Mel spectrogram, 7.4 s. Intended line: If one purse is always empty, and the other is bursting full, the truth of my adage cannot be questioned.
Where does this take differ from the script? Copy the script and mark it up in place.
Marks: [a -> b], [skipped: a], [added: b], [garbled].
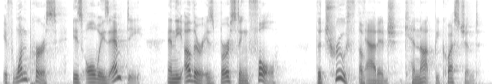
If one purse is always empty, and the other is bursting full, the truth of [skipped: my] adage cannot be questioned.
